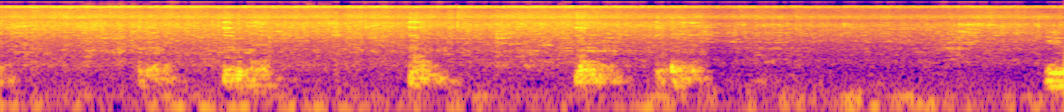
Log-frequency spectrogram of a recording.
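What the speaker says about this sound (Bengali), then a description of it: "এবার দিয়ে দিব হলুদ গুঁড়ো, একটু শুকনো লঙ্কা গুঁড়ো। মশলাটাকে ভালো করে কষিয়ে নেব।" Masala with turmeric and red chilli powder being sautéed for a brinjal chicken curry, a close, steady sizzle broken by a regular series of spatula scrapes and stirs.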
